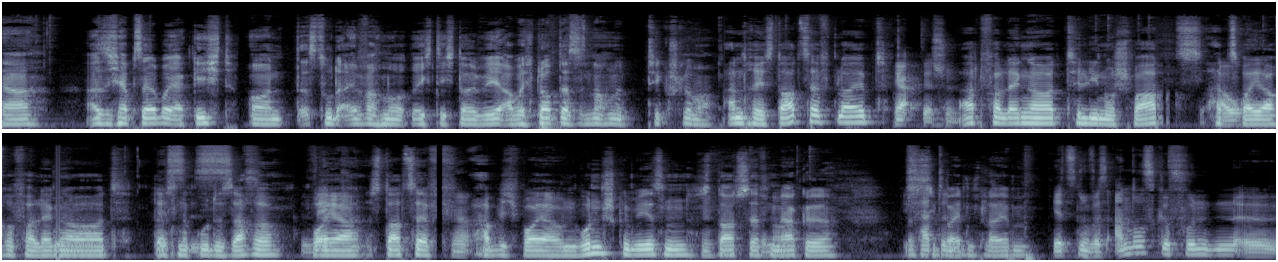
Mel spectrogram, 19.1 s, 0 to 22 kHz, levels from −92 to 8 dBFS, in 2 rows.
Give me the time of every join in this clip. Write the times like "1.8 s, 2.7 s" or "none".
1.8 s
